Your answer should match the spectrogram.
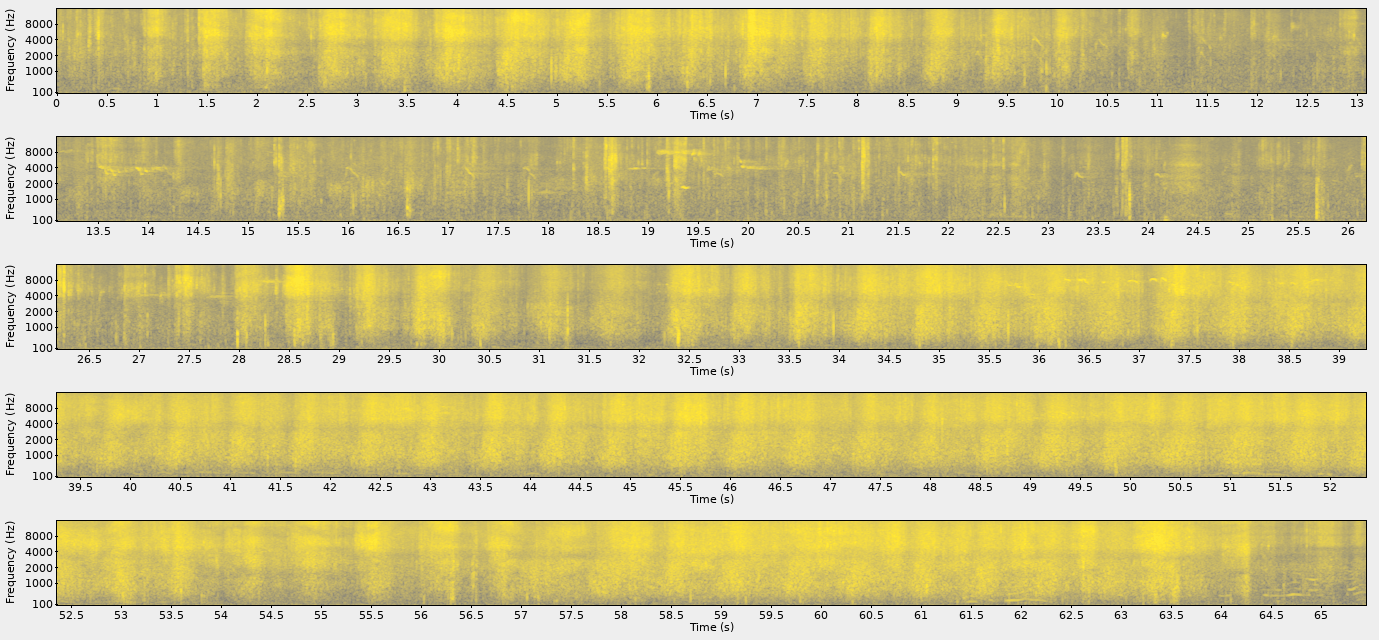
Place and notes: La Hulpe, Belgique - Dead leaves
Walking in a huge carpet of dead leave, in a marvellous forest.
